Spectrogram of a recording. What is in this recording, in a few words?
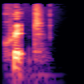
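"quit", English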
